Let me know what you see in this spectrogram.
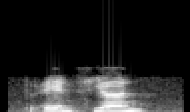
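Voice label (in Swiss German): "enzian", Alsatian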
